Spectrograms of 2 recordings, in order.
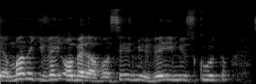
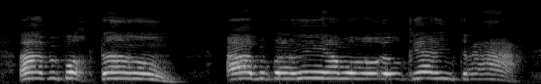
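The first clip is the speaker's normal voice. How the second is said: mock shouting, much higher and slower; 5 semitones higher than usual. Retelling a man shouting at night for his wife to open the gate, retelling his shouting. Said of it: "E ele gritando".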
